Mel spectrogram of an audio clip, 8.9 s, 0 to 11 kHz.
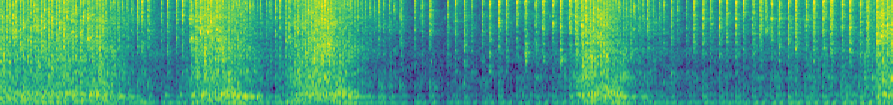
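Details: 1999 80ci Evo rigid bike, after reassembly and repairs, started for a road test: even V-twin beat rising and falling with throttle blips, previous clanking and clattering now gone; drive sounds tight and healthy.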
